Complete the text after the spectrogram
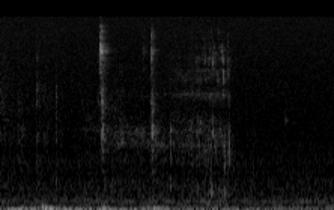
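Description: A young man sips a drink from a mug.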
